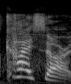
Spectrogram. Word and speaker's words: Caesar: but um i mean julius kaiser that's how you say it in latin but julius caesar and look at all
